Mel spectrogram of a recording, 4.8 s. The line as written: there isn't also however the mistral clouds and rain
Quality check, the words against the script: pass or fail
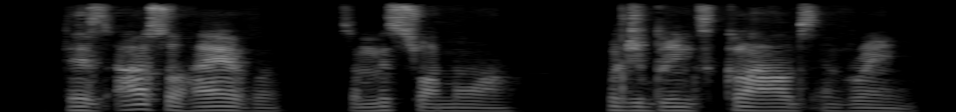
fail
